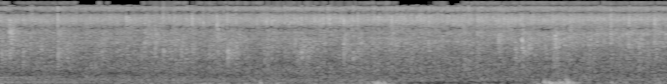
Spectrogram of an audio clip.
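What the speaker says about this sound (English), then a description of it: "This is probably the worst water ingress point." Water leaking through the stone lining of an old railway tunnel, a continuous splashing trickle with scattered drips and a few louder low splashes, echoing in the enclosed space.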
